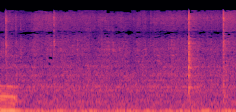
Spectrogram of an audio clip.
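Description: Quiet stir-fry cooking at a gas stove: a faint steady hiss from the saucepan under a steady low hum while tomato pieces are dropped in by hand, with one sharp click near the end.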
